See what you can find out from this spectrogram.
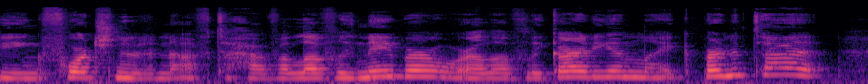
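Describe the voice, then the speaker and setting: A plain, everyday voice from a woman, fairly high-pitched and fairly quick, with ordinary pitch variation. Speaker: audiobook reader. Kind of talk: casual commentary.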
